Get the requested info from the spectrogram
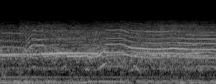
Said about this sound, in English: Oh, the headless woman is even screaming.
